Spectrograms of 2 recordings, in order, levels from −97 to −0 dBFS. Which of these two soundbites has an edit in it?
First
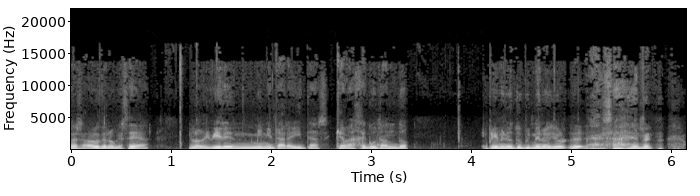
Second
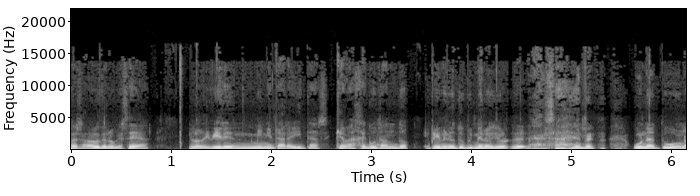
second; 1 cut; at 3.5 s

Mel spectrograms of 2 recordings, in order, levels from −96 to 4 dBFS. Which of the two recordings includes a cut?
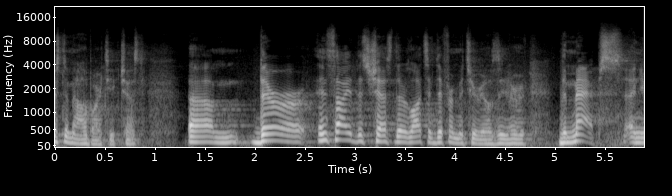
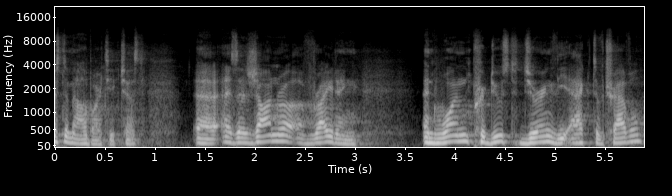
second; 1 cut; at 1.3 s

